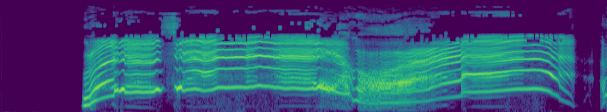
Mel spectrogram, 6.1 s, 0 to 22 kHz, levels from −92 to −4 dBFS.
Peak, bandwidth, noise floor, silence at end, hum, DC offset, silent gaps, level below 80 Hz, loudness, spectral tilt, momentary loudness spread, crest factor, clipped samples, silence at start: -10 dBFS; 17 kHz; under -90 dBFS; 0 s; none; under 0.1%; none; -80 dBFS; -19 LUFS; 1 dB/octave; 7 LU; 14 dB; under 0.1%; 0.85 s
